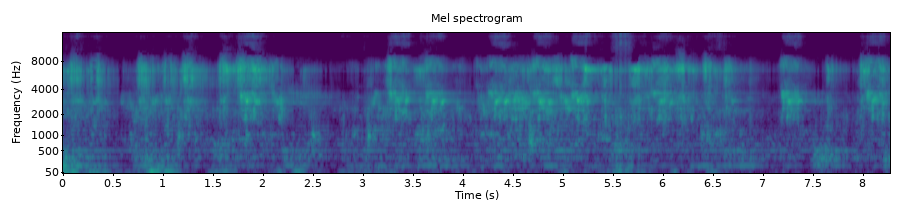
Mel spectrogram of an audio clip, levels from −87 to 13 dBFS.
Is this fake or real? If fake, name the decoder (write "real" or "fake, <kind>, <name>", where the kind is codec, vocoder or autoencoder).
fake, vocoder, BigVGAN v2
